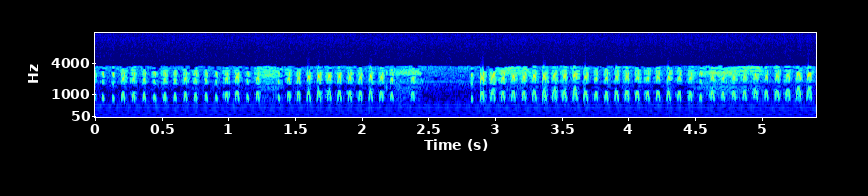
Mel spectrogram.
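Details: Barn owls at Starr Ranch during an early morning feeding on 21 March 2016. Rapid pulsed chittering runs at about three pulses per second, breaks off briefly mid-clip, then resumes over a steady low electrical hum.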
